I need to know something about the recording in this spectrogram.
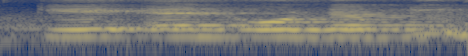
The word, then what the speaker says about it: know: sea, seldom visit the seaside and no one, KNOW, no पढ़ेंगे, ठीक है, इसमें K साइलेंट है।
